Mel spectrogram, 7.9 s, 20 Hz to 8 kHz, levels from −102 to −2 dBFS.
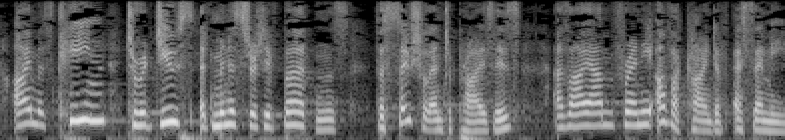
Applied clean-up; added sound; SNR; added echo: none; none; none; none.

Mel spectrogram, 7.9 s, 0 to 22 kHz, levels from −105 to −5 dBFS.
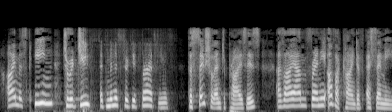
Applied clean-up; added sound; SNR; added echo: neural mask model DeepFilterNet 3.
